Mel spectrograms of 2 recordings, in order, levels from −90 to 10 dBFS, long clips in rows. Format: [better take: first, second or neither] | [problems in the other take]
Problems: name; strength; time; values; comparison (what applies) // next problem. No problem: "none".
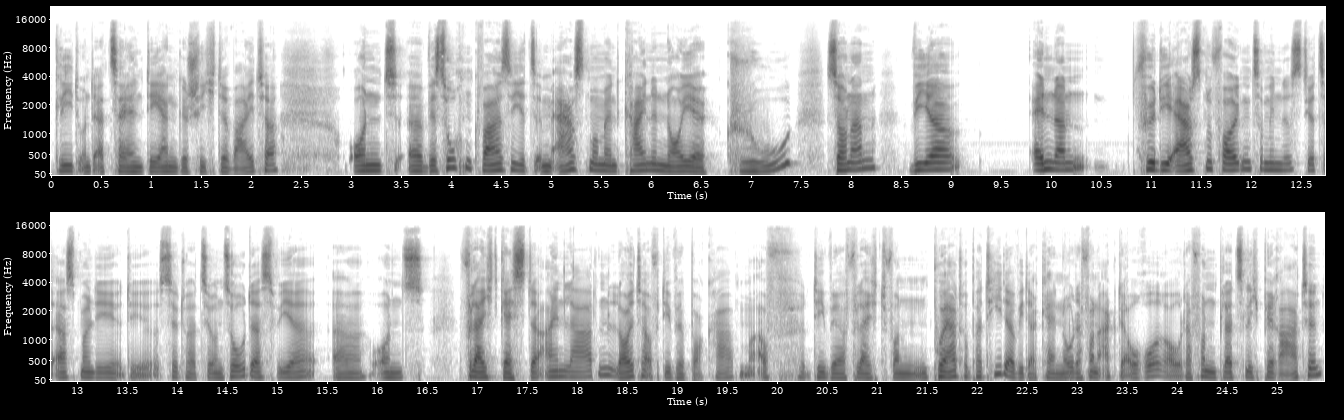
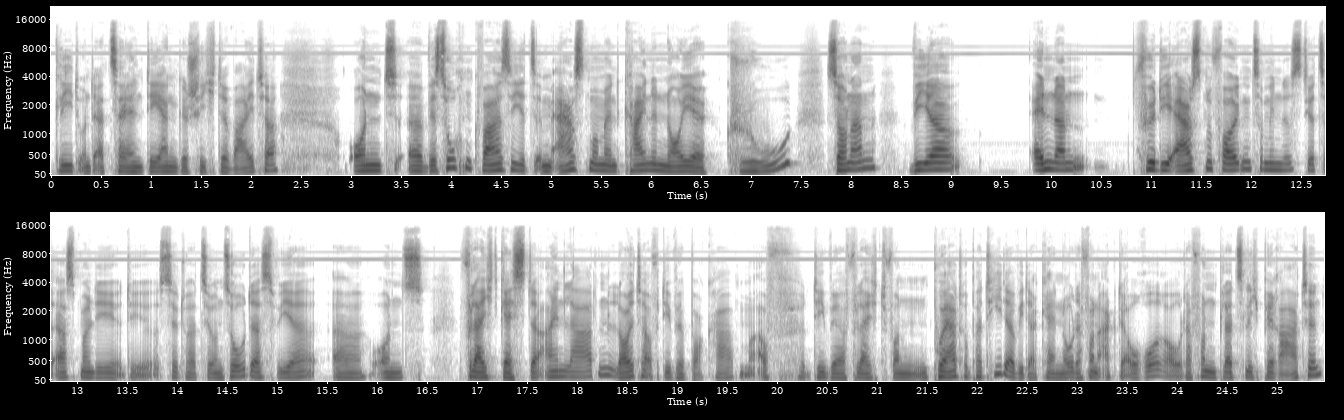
first | high-pitched whine; faint; throughout; 7 kHz, 30 dB below the speech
